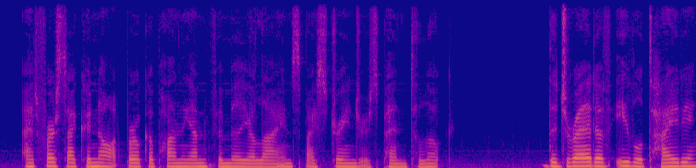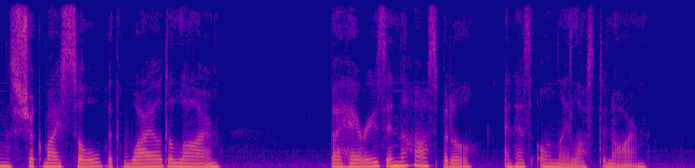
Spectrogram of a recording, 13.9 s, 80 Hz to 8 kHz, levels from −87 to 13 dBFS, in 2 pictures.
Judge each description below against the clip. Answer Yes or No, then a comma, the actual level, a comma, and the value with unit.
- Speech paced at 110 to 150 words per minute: No, average, 165 wpm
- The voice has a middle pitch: Yes, medium, 165 Hz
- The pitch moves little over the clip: Yes, narrow, 1.7 semitones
